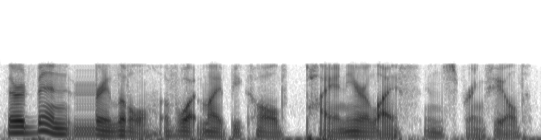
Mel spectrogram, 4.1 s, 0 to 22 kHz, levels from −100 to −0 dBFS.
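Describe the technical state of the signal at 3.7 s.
At 3.7 s the speech is intact, carried through the band-limited G.711 telephone path with no fault at that moment.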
